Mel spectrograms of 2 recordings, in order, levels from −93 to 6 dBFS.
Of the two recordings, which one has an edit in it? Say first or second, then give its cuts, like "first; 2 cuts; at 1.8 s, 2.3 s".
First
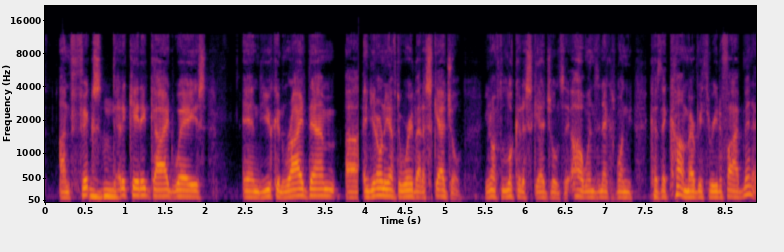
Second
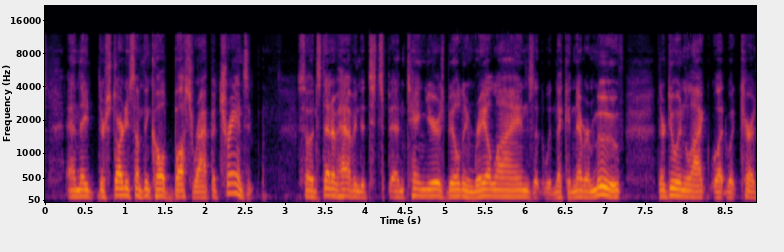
first; 1 cut; at 3.9 s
